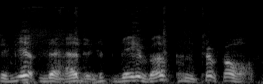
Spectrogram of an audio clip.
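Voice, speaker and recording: A dark, mellow, somewhat breathy voice at a fairly slow pace. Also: man. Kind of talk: casual family storytelling.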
